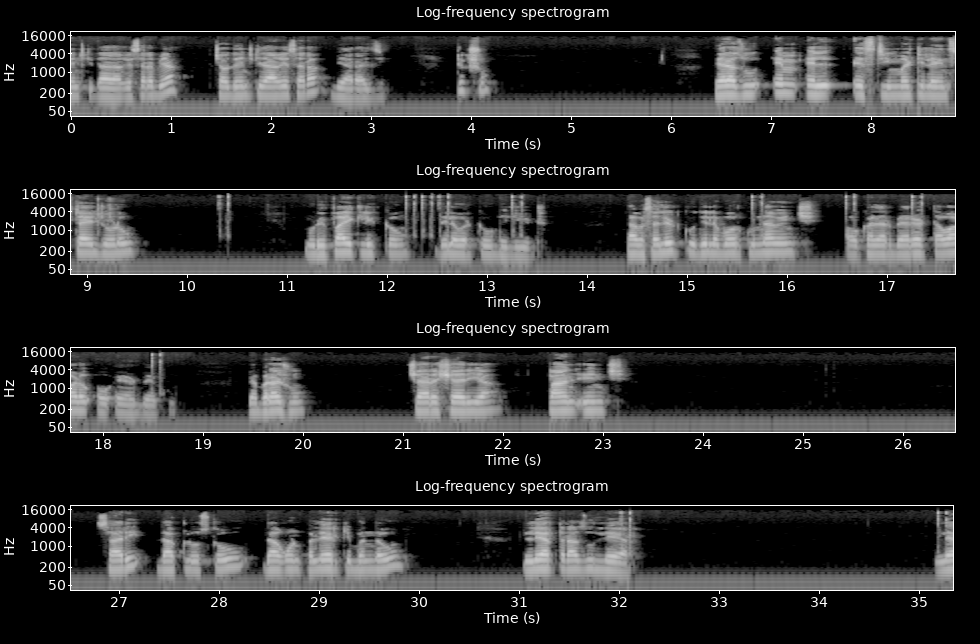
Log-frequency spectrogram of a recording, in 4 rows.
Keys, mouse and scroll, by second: 2.6-3.0 scroll down 1, 2.6 typing, 3.0 middle click, 8.4 space, 14.7 9, 15.7-24.0 drag, 20.9 4, 23.8-24.5 typing, 27.7 middle click, 28.9 scroll down 1, 29.2 middle click, 32.0 click, 35.1 click.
